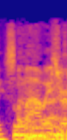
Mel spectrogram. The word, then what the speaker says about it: Malawi: I think Malawi. – Malawi's right.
